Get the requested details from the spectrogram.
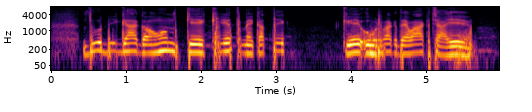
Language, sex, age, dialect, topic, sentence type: Maithili, male, 18-24, Southern/Standard, agriculture, question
